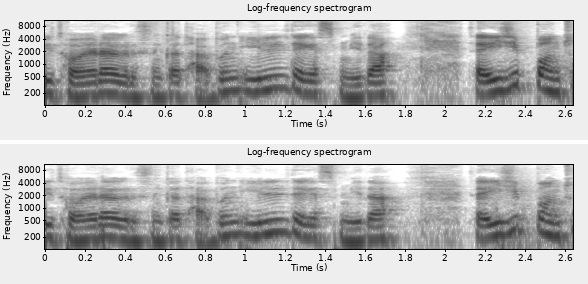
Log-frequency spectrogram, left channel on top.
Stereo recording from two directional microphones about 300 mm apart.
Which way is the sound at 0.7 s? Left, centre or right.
Centre.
